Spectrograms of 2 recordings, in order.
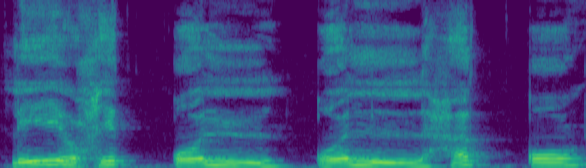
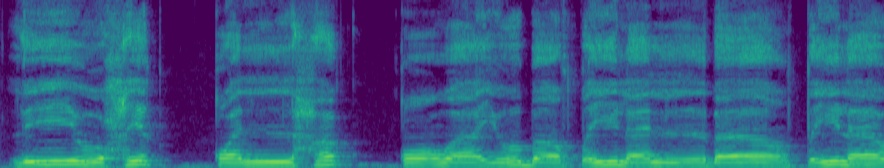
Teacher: Huruf qof tebal tafkhim tapi lam di sini tipis tarqiq ya tarqiq maka huruf lamnya tidak boleh tebal ya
